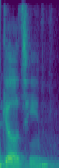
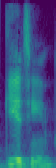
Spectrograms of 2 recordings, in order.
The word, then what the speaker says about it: guillotine: You said it right. – Oh, I did. – Guillotine. Guillotine. Right. I said it how it's spelled.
